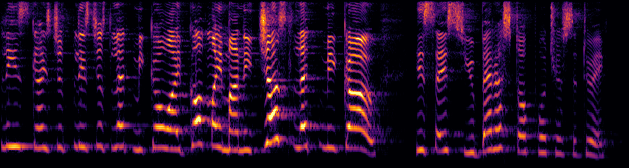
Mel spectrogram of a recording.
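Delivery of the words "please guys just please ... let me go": crying, tearful, desperate pleading tone. Recounting being booked by a taxi driver at nineteen, retelling a tearful plea. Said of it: "I start to cry".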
